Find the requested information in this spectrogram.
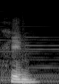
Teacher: Th, voiceless, dental, fricative, as in thin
